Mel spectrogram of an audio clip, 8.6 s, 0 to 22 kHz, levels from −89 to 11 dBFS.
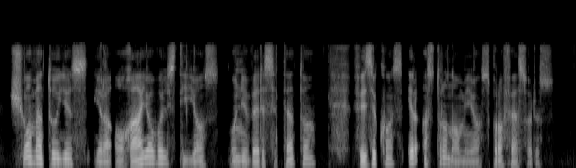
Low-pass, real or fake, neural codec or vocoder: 7.2 kHz; real; none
